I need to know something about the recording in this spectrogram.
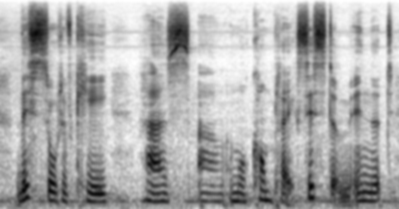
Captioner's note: none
